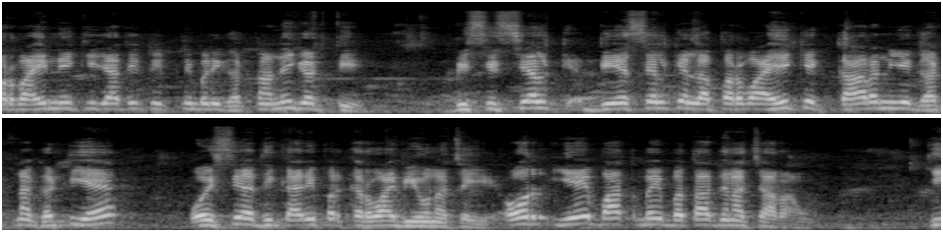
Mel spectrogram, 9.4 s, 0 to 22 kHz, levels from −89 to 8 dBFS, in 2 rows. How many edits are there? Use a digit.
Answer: 0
